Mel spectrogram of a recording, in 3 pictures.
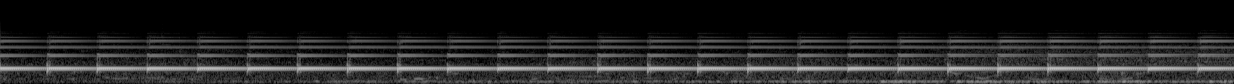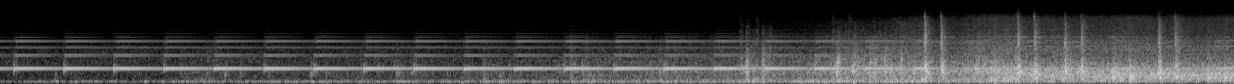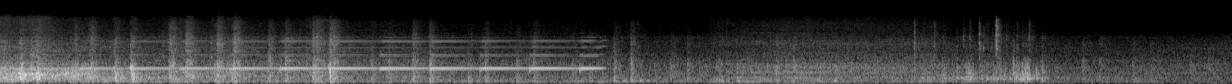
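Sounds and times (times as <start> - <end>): level crossing alarm dinging: 0.0 - 30.8
train wheels clacking on rail joints: 15.4 - 37.0.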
